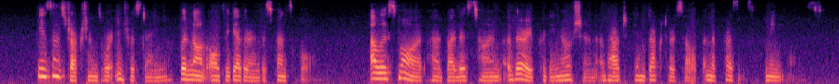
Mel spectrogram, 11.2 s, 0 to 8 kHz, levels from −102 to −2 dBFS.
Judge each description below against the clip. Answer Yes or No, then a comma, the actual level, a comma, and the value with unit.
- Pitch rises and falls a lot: No, average, 3.0 semitones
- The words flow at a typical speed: Yes, average, 150 wpm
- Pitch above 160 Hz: No, medium, 145 Hz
